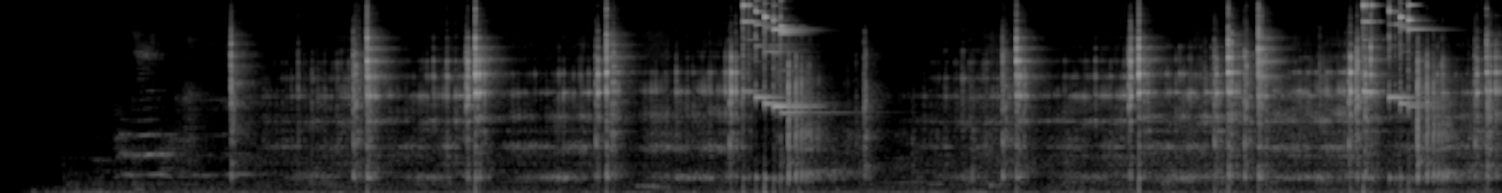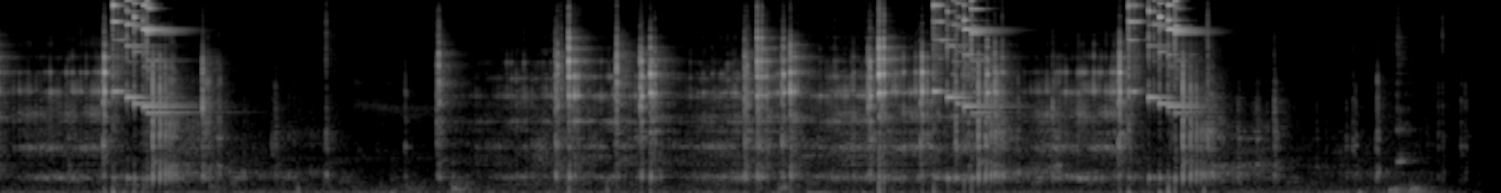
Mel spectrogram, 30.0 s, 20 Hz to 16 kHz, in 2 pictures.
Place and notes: Gesundheitszentrum Bergmannstr. - kugelbahn @ kinder doctor
19.01.2009 11:15
klang einer kugelbahn beim kinderarzt
sound of a ball path toy at the children doctor's practice
Berlin, Deutschland, 19 January 2009, 11:15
